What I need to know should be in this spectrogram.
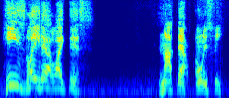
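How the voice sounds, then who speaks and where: A man telling a story from prison life in a casual, emphatic way, with shouted sound effects. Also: high-pitched, animated, slow pace, no echo.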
